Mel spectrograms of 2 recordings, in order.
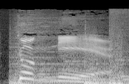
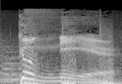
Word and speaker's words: Gungnir: but what you didn't check out was the freaking pronunciation, and that's Gungnir. That's right, Gungnir.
